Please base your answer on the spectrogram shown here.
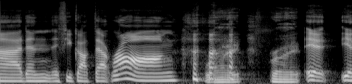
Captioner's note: laughs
